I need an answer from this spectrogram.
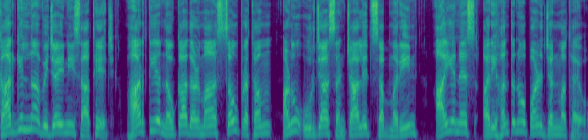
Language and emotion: Gujarati, neutral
